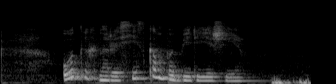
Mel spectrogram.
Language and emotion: Russian, positive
